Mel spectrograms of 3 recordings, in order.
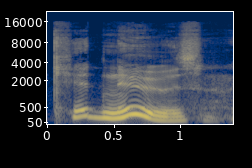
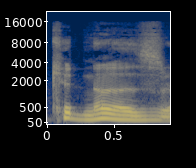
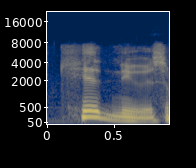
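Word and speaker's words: KidNuz: But, yeah, it's Kid News, and you were saying Kid Nuz or something like that. – Yeah, I was like, and I thought, this guy's having a hard time, you know, I didn't know how to pronounce. Yeah, it was Kid News or Kid Nuz or something like that, because I was pronouncing it as it's spelled, KADNUZ, but it's Kid News.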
